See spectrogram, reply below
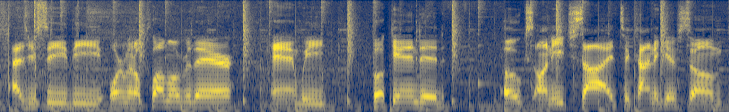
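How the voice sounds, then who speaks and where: Man, mid-pitched, easygoing walkthrough presenter over a music bed. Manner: easygoing, plain-spoken, explaining as he walks. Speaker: landscaping company presenter. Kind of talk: casual walkthrough of a finished project.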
